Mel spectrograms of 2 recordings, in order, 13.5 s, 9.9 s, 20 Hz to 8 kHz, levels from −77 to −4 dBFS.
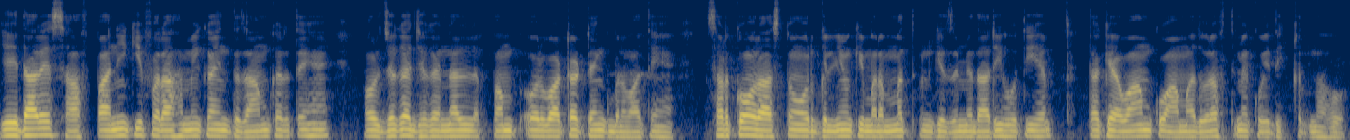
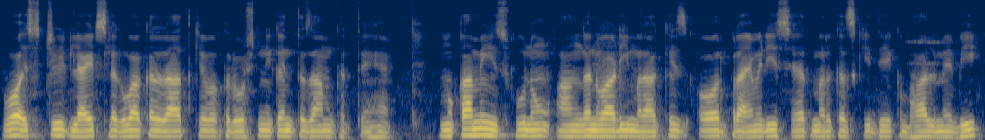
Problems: constant background noise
